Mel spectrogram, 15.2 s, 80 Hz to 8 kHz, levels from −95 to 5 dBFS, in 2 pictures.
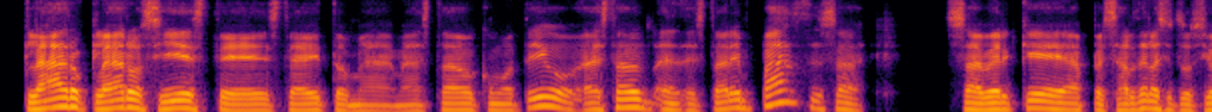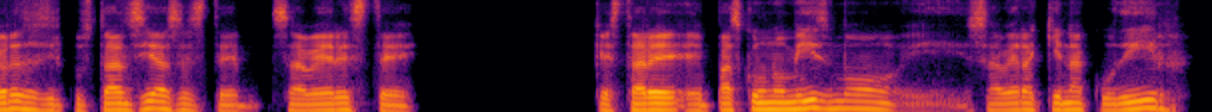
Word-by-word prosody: Claro, 170 +3 +6
claro. 155 +4 +5
Sí, 140 +3 +2
este 120 -6 +2
este, 115 +1 -4
ahí 120 +1 +1
to 115 0 -4
me 110 +1 -4
ha 105 -1 -7
me 105 - -7
ha 110 - -6
estado, 125 +3 -3
como 120 -2 -5
te 170 - -6
digo, 175 - +1
ha 125 - -2
estado 170 +6 +2 0.3
estar 125 +6 -3
en 155 -3 -1
paz, 260 +2 -2
o 150 - -6
sea, 135 -4 -5 0.5
saber 130 0 +2
que, 150 -3 +3
a 125 -1 -3
pesar 120 0 -1
de 150 - 0
las 145 -2 +2
situaciones 125 +4 0
y 125 - -2
circunstancias, 125 +5 -1
este, 110 -1 -6 0.2
saber, 120 +1 -1
este 110 -5 -1 1.1
que - - -6
estaré 125 +1 +3
en 115 -3 -6
paz 120 +2 -1
con 135 -2 +2
uno 135 0 +3
mismo, 145 -3 0
y 100 - -17
saber 120 +3 -3
a 125 - -3
quién 130 -1 -2
acudir 130 +1 -2
125 Hz, 180 wpm, -20 LUFS, 115-145 Hz, 1.1 s, Claro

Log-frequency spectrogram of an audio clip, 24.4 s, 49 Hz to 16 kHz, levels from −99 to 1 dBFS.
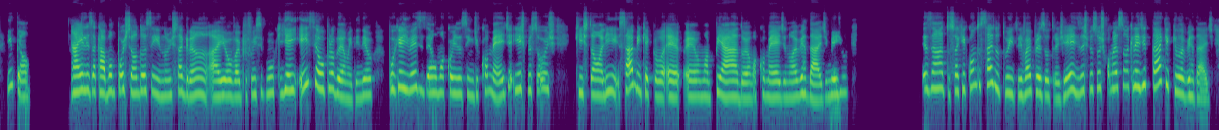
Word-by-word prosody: Então, 285 -12 -1 0.9
aí 270 +2 +6
eles 295 -1 0
acabam 270 0 +3
postando, 280 -1 0
assim, 280 -3 +1
no 225 +1 -6
Instagram 240 -1 -1
aí 220 +2 +3
ou 230 0 +2
vai 215 0 0
para 220 - -15
o - - -11
Facebook, 255 +2 -6
e 290 +3 +1
aí 290 0 +3
esse 400 +3 0
é - - +7
o 305 -1 +5
problema, 245 -10 +1
entendeu? 215 +5 -2 0.3
Porque 305 +1 -2
às 320 -2 +5
vezes 300 -2 -2
é 265 -1 +3
uma 265 0 -1
coisa, 255 -2 +1
assim, 245 -1 -8
de 235 +1 -8
comédia 245 -4 -1
e 300 0 -1
as 315 - +1
pessoas 155 - -4 0.4
que 270 - -4
estão 245 -2 -1
ali 255 +4 -2
sabem 305 -1 +3
que - - -3
aquilo 230 -3 -2
é 210 0 +2
é 220 0 +1
uma 220 -1 -5
piada, 220 -4 +3
é 200 - +2
uma 200 - -7
comédia, 215 -2 -1
não 210 0 -6
é 215 +1 0
verdade. 215 -5 +1
Mesmo 240 +3 0 1.5
Exato, 310 -2 0
só 280 +4 0
que 300 +2 -3
quando 355 +4 -3
sai 380 +3 +3
do 315 -5 -2
Twitter 255 -2 -3
e - - 0
vai 260 +3 +3
para 270 -1 +3
as 245 -2 +2
outras 205 -3 -3
redes 265 +3 +3
as 285 0 -2
pessoas 310 +2 -5
começam 320 +3 -3
a 345 - -4
acreditar 345 +2 +3
que 405 -3 0
aquilo 285 -7 0
é 250 - +5
verdade. 100 - -3
255 Hz, 175 wpm, -21 LUFS, 225-295 Hz, 1.5 s, é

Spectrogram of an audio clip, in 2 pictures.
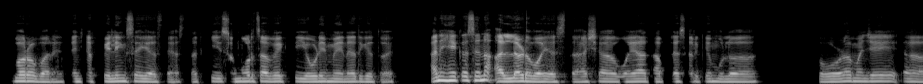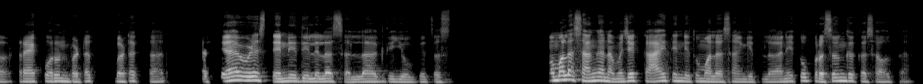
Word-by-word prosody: बरोबर 140 -5 +2
आहे. 120 +1 -8
त्यांच्या 135 +1 -6
फिलिंग्सही 140 0 0
असे 120 -1 -4
असतात, 120 -1 -12
की 135 -2 -4
समोरचा 135 +1 -1
व्यक्ती 135 0 -3
एवढी 130 +1 +1
मेहनत 130 -1 -1
घेतोय 125 0 -6 0.4
आणि 180 +3 +6
हे 180 +1 +7
कसं 190 0 +2
ना 205 - +3
अल्लड 140 +1 +6
वय 130 -2 +2
असतं, 120 0 -7
अशा 125 +2 -2
वयात 130 0 -2
आपल्यासारखी 125 0 -7
मुलं, 125 -2 -2 0.6
थोडं 130 +4 -1
म्हणजे 145 0 -2 0.2
अ, 130 -3 -5
ट्रॅक 130 +1 0
वरून 145 0 +1
भटक 135 +3 -3 0.2
भटकतात. 130 -1 -4 0.4
त - - -1
त्यावेळेस 185 +1 +5
त्यांनी 140 +1 +4
दिलेला 135 -1 +1
सल्ला 125 -1 -3
अगदी 125 0 -5
योग्यच 115 -1 -7
असतो. 110 0 -9 0.9
मग 180 - +5
मला 210 +1 +7
सांगा 175 -1 +4
ना, 155 -5 +3
म्हणजे 135 +6 +3
काय 145 +3 +4
त्यांनी 155 -4 0
तुम्हाला 130 -3 -1
सांगितलं 125 -1 -7
आणि 135 +3 -3
तो 165 - 0
प्रसंग 160 +3 +1
कसा 125 -2 -5
होता? 115 0 -11
130 Hz, 170 wpm, -24 LUFS, 125-145 Hz, 0.9 s, हे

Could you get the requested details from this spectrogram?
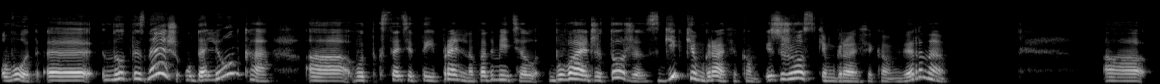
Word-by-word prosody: Вот, 180 +7 0
э, 185 0 +7
но 230 +6 0
ты 265 0 -3
знаешь, 375 - +2
удаленка, 205 - -1 0.3
а, 170 -2 0
вот 185 0 -5
кстати, 200 -1 -3
ты 185 -2 -7
правильно 185 -5 0
подметил, 200 -3 -3
бывает 230 +2 +5
же 180 -1 -4
тоже 275 - -1
с 145 +4 -9
гибким 280 - +1
графиком, 160 -6 -2
и 200 - -2
с 200 - -2
жестким 265 - 0
графиком. 150 -2 -3
Верно? 305 - -1 1.6
А. 165 - -2
190 Hz, 125 wpm, -24 LUFS, 165-240 Hz, 1.6 s, э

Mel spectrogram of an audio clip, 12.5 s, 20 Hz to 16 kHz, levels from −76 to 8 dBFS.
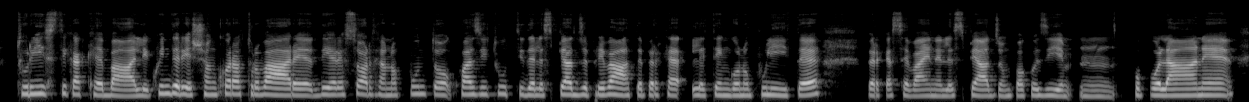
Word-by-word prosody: turistica 235 -1 -1
che 215 -2 -1
è - - +2
Bali, 185 -1 +2
quindi 245 +4 +1
riesci 220 -1 0
ancora 225 +2 0
a - - -5
trovare 200 -4 +4
dei 215 +1 0
resort 215 +1 -2
che 210 - -5
hanno 200 0 -4
appunto, 225 0 -5
quasi 225 0 -1
tutti, 230 -1 -10
delle 200 -1 -1
spiagge 210 +1 +1
private 205 -2 +2
perché 200 0 -2
le 190 -1 -5
tengono 195 -1 -3
pulite. 205 +1 +2 0.4
Perché 195 -2 -3
se 190 0 -5
vai 180 +1 +1
nelle 180 -1 -5
spiagge 180 -1 0
un 180 0 -8
po' 185 -1 -4
così, 190 -1 -3
mhmm, 170 -1 -12 0.2
popolane, 200 +1 +3
200 Hz, 160 wpm, -23 LUFS, 190-220 Hz, 0.4 s, trovare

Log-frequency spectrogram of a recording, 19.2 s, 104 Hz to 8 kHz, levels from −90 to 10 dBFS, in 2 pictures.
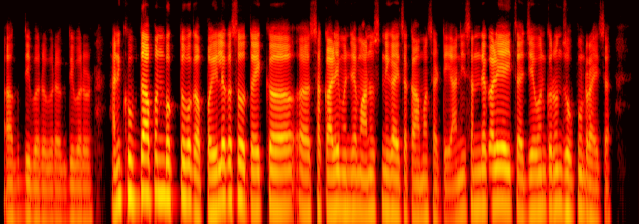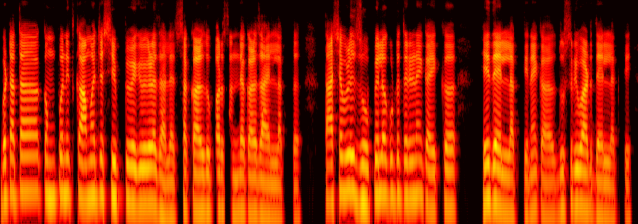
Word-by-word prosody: अगदी 115 +1 -6
बरोबर, 105 -1 -9
अगदी 105 +1 -10
बरोबर 105 -1 -9 0.3
आणि 165 - +3
खूपदा 185 0 +6
आपण 185 0 +5
बघतो 170 0 +1
बघा, 135 -4 +2
पहिलं 135 +5 +5
कसं 165 +1 +1
होतं 155 -2 +2
एक 140 +1 +2
अ, - - +5 0.5
अ, - - +1
सकाळी 135 +1 +2
म्हणजे 135 0 -2
माणूस 130 +1 -1
निघायचा 130 -3 0
कामासाठी 115 -3 -5
आणि 115 +5 -4
संध्याकाळी 145 +3 +2
यायचा, 145 -3 +4
जेवण 135 +3 -3
करून 145 +1 -3
झोपून 135 0 -4
राहायचा. 110 -3 -5 0.5
बट 170 +3 -1
आता 195 +1 +1
कंपनीत 185 +1 -3
कामाच्या 180 +1 +2
शिफ्ट 170 -1 -2
वेगवेगळ्या 155 -1 +2
झाल्या. 120 -4 -4
सकाळ, 135 +2 +2
दुपार, 135 0 -3
संध्याकाळ 130 0 -2
जायला 115 -2 -1
लागतं, 110 0 -9 0.4
तर - - 0
अशा 165 +4 +2
वेळी 195 +1 +2
झोपेला 160 +2 0
कुठेतरी 175 -1 -3
नाही 180 0 -2
का, 160 -3 -2
एक 140 +1 -4 0.6
हे 160 +2 +4
द्यायला 155 -4 +5
लागते 125 0 -3
नाही 135 +3 -1
का, 120 -3 -4
दुसरी 140 +3 -5
वाट 140 -2 +2
द्यायला 120 -1 -1
लागते. 110 0 -10
140 Hz, 175 wpm, -24 LUFS, 125-165 Hz, 0.6 s, खूपदा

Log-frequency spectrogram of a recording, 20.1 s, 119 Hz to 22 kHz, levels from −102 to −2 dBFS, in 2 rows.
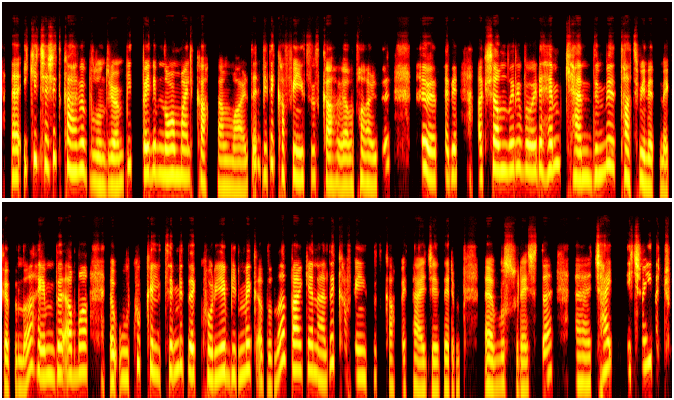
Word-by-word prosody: eee, 215 0 +5
2 315 +4 +1
çeşit 310 +2 +7
kahve 260 -1 +2
bulunduruyorum. 175 -1 -1
Bir 285 - -4 0.2
benim 235 +1 +4
normal 220 -1 +2
kahvem 165 -4 -3
vardır, 155 +1 -3
bir 225 - -3
de 310 - +4
kafeinsiz 215 -2 0
kahvem 175 -1 +1 0.2
vardır. 185 +2 -4 0.5
Evet, 205 -7 +6
tabii, 215 0 0 0.3
akşamları, 255 +3 +4
böyle, 250 +1 +2
hem 255 +4 +2
kendimi 215 +6 +2
tatmin 205 -3 +1
etmek 155 -2 -2
adına 160 - -2
hem 220 -2 0
de 235 0 +1
ama 225 +2 +1 0.5
uyku 205 +9 -8
kalitemi 250 +2 -1
de 230 - +6
koruyabilmek 225 +3 0
adına 190 - -4
ben 255 -1 +7
genelde 240 0 -1
kafeinsiz 215 -1 -6
kahve 170 -1 -8
tercih 155 -2 -1
ederim, 155 0 -6 0.4
eee, 170 -2 +5
bu 175 +2 -7
süreçte. 160 +8 0 0.4
Eee, 180 -1 -4
çay 255 +2 +5 0.2
içmeyi 275 +5 +4
de - - -7
çok - - -4
215 Hz, 135 wpm, -22 LUFS, 175-245 Hz, 0.5 s, çeşit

